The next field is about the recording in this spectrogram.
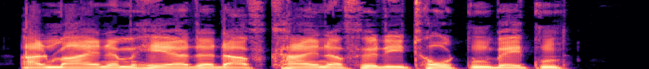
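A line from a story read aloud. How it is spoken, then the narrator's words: Stern speech. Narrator (German): sagte er streng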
